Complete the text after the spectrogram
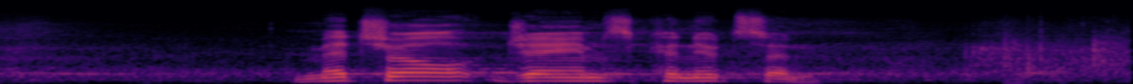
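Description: A man reads out over a loudspeaker in a large hall.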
